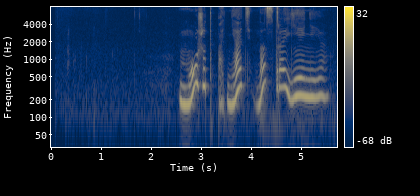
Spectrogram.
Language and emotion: Russian, positive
